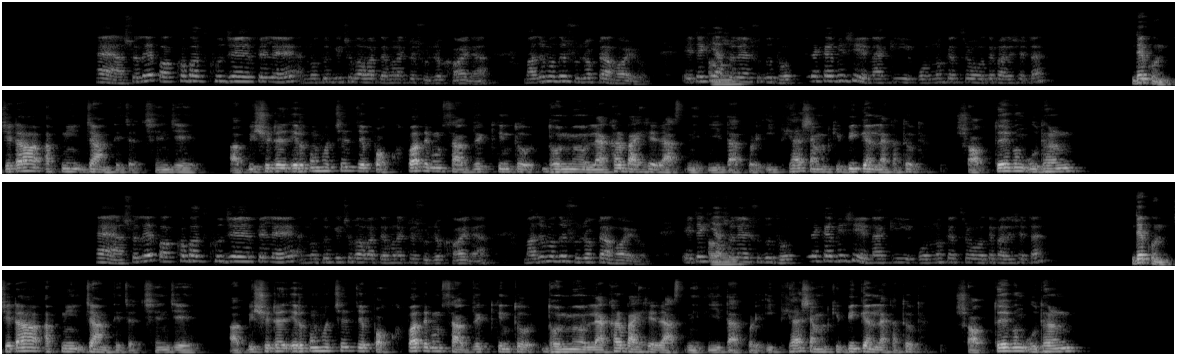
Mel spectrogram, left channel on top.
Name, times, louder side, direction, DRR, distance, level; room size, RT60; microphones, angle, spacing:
voice 1, 0.9-10.4, right 1 dB, 15° right, -3 dB, 1.0 m, -40 dB
voice 2, 11.3-13.7 14.0-20.8 21.3-22.5, right 1 dB, 45° right, 4 dB, 0.9 m, -30 dB
3.0 x 2.6 x 3.6 m, 0.23 s
head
